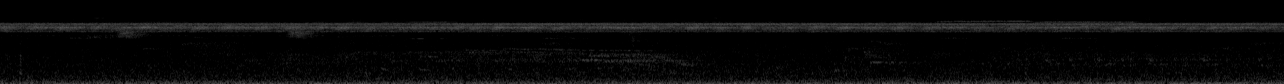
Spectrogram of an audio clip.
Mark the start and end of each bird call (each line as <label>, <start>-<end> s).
White-rumped Sirystes (Sirystes albocinereus), 0.0-2.5 s
Mealy Parrot (Amazona farinosa), 0.0-12.8 s
Buff-breasted Wren (Cantorchilus leucotis), 1.7-2.6 s
Black-faced Antthrush (Formicarius analis), 4.2-6.7 s
Russet-backed Oropendola (Psarocolius angustifrons), 8.2-9.2 s
Thrush-like Wren (Campylorhynchus turdinus), 9.0-12.8 s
